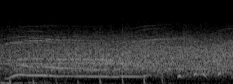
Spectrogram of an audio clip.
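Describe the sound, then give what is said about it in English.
A steady round of applause, a dense wash of many hands clapping at an even level, with a sustained whoop-like tone held over the first part. No one speaks. “Let's give you a round of applause for that.”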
